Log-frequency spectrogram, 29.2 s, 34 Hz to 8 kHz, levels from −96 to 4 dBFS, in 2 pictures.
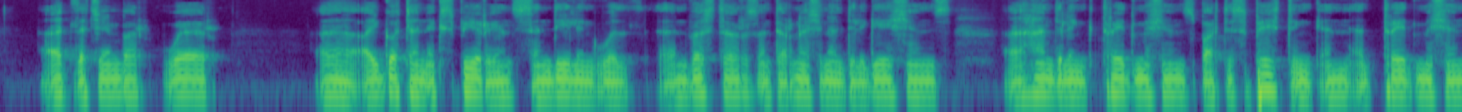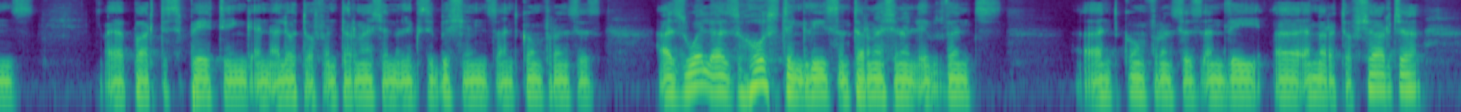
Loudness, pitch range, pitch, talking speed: -25 LUFS, 80-90 Hz, 85 Hz, 100 wpm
